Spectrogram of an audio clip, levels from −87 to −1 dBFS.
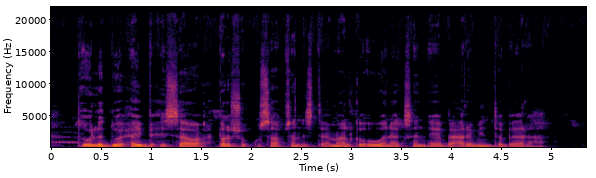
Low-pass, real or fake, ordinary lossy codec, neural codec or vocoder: none; real; none; none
